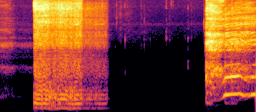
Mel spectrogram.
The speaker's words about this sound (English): I had just farted.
